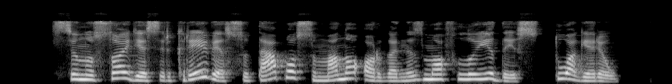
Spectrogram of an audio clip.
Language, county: Lithuanian, Vilnius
